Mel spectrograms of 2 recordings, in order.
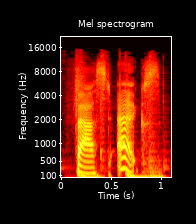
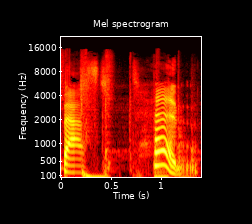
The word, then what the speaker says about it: Fast X: And a lot of people say Fast X, but the director says no, it's pronounced Fast 10, as in fasten your seatbelts.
